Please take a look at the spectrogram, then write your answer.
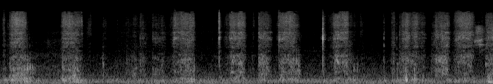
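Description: A farrier rasps a barefoot horse's hind hoof during a trim, with repeated dry scraping strokes in an uneven rhythm, each stroke a short, close, gritty burst.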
